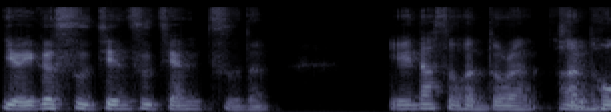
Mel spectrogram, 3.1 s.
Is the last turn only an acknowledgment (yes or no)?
yes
